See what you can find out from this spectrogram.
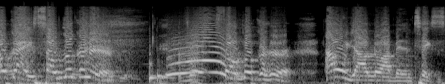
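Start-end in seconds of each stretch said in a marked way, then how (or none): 1.1-3.0 very slow, each word stretched; slow drawn-out. Real, not acted. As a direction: drag out So look at here for effect. Repeats phrase, second drawn out.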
